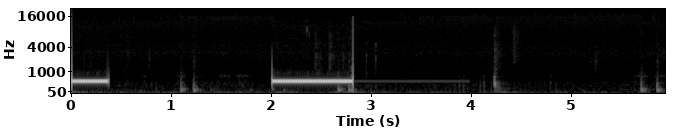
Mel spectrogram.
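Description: A steady electronic ringback tone sounds twice, a short burst then a longer one, over a quiet line with faint clicks and rustles in between.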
